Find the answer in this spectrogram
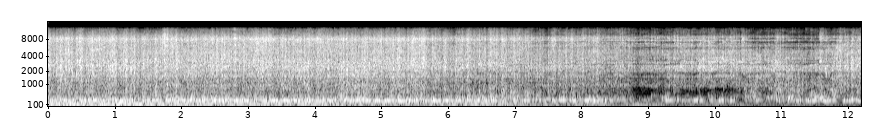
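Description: A train running, heard from inside the carriage: a steady rumble with a low engine hum, growing quieter in the second half.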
